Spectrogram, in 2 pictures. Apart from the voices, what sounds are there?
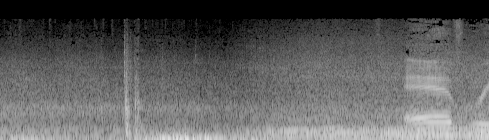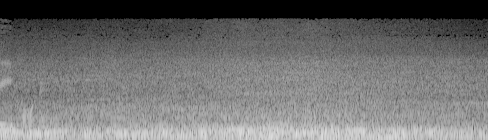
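busy city road traffic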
